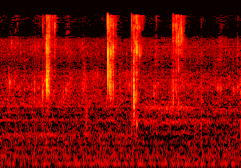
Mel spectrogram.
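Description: A person eating creamy macaroni salad: mouth and chewing sounds with a few short sharp clicks, the first about half a second in and two more around a second in.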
